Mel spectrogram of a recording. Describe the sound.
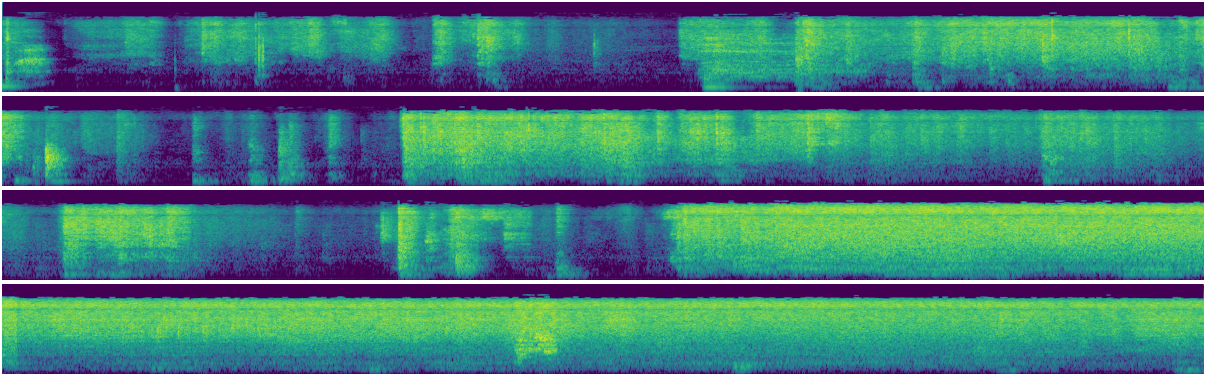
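Water gushes from a tap to fill a bath, a broad hissing rush that starts and stops in several bursts before running steadily and loudly through the second half.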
